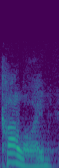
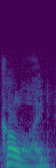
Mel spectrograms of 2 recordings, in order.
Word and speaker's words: colloid: and we recommend colloid which are colloid depending on how you pronounce it the preferred pronunciation is colloid although most people call it colloid and you can make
